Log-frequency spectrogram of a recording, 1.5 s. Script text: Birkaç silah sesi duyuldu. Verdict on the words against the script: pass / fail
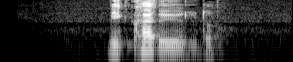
fail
